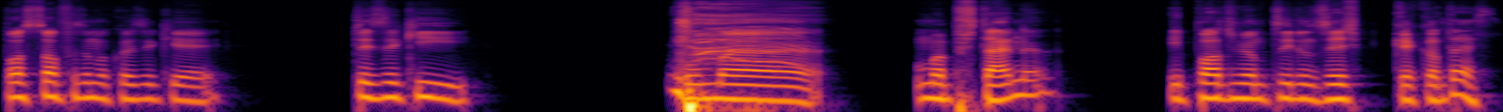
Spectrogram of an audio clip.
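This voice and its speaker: A man's voice: a little high, fairly even intonation, normal speed. A man with a European Portuguese accent co-hosting a casual podcast in a teasing manner. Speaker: podcast co-host.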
